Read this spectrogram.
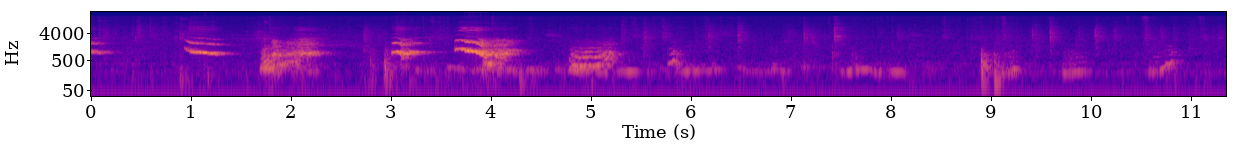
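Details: Kennel-raised Chinese Crested puppies let out several loud, high, falling whines and yips in the first seconds, then settle into quieter, low, repeated grunting murmurs and a few soft squeaks.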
